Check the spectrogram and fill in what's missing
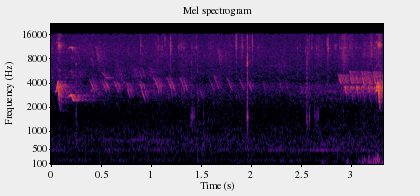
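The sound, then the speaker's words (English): Faint birdsong on a sunny spring day, a run of quick repeated chirps followed later by a brief higher whistle, over a soft outdoor background hiss. “I love being here in weather like this, when it's springtime and all the birds are singing.”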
